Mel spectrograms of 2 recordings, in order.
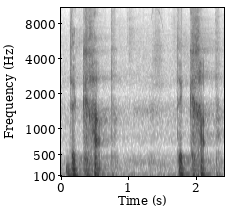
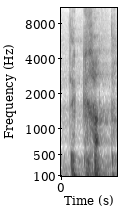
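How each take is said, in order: First: Soft, low and much quieter; hushed. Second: Breathy hushed whisper of the word. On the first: Preacher repeats the cup in a hushed, grave voice. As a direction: murmur it, grave and heavy. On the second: Preacher whispers the cup Jesus keeps praying about. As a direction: let it fall to a whisper, heavy with dread. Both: Acted. Dramatic repeated word in sermon.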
